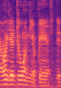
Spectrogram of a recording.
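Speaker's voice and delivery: loud, put-on animated cartoon character voice. Trying out voice impressions on request, the speaker starts with a Peter Griffin impression. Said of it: "I'll just start out with Peter Griffin".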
